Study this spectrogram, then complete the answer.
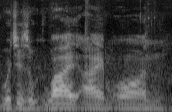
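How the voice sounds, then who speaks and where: Slow, halting man walking outdoors. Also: mid-range voice, level tone, crowd noise. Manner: slow, halting, repeats words. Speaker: vlogger. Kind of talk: casual walking vlog talk. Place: outdoors on a neighborhood street at night. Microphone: handheld camera mic while walking.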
